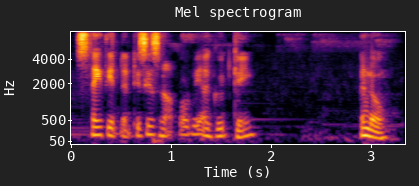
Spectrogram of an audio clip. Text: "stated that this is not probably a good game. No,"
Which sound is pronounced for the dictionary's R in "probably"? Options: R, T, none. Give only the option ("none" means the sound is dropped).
R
